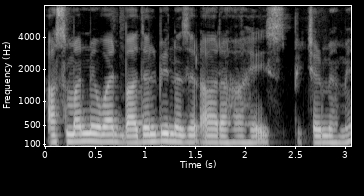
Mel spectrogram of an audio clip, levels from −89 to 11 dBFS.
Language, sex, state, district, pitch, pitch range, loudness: Hindi, male, Arunachal Pradesh, Longding, 145 Hz, 135-155 Hz, -15 LUFS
